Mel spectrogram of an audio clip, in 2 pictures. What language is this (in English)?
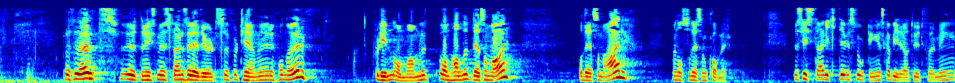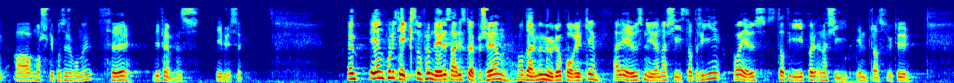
Norwegian Bokmål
